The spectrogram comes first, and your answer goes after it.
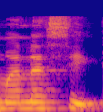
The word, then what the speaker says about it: Manaseek: nak branding kan branding manasik kenapa Sebab dekat situ tuan-tuan ejaan dia ada sedikit sedikit unik kan m a n a s e e k kalau ikutkan sepatutnya s k kan manasik tapi manasik Kenapa sebab kita nak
